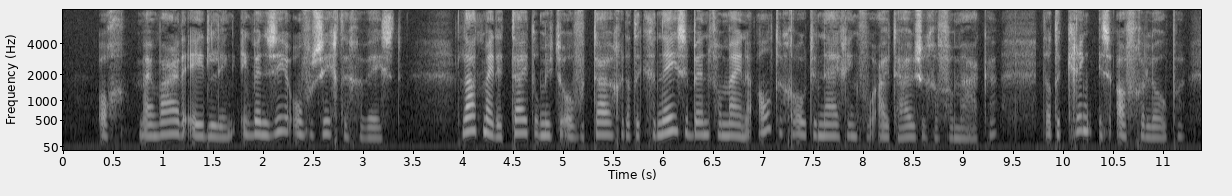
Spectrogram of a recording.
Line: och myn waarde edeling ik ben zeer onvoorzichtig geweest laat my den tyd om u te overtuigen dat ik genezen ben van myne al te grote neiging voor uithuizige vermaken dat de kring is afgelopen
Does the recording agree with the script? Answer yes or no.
yes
